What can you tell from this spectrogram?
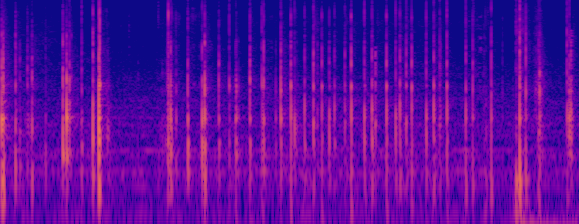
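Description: Packaging around a camera lens crinkling and crackling as it is handled and unwrapped: a rapid, irregular run of small crackles and clicks, a little louder about five seconds in.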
